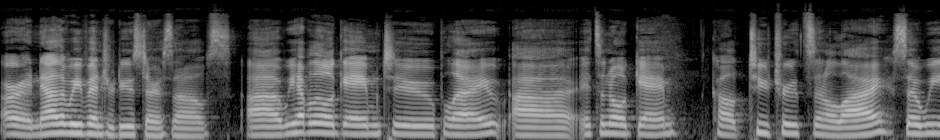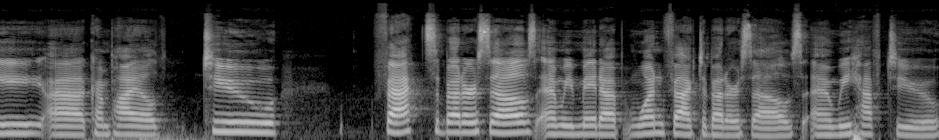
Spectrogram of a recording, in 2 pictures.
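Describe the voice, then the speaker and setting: A woman at a moderate pace and medium pitch, with fairly even intonation. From Prince Edward Island, Canada. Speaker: podcast co-host. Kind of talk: casual chat. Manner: loud.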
